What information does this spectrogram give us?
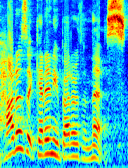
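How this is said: It is said in a tense, constricted tone.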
